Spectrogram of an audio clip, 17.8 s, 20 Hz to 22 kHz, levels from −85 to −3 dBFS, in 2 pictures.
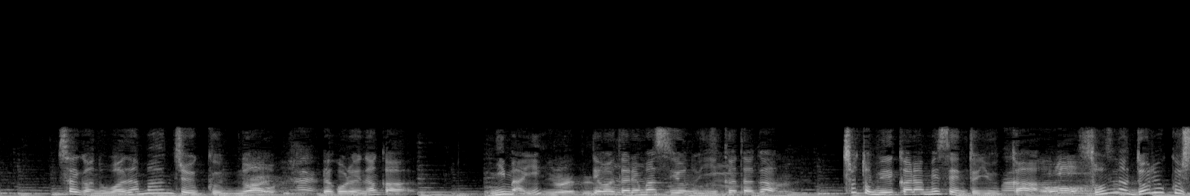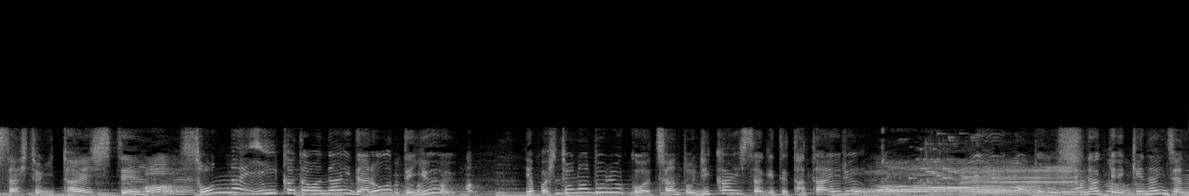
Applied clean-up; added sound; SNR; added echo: none; none; none; none.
